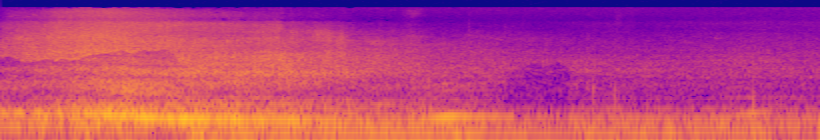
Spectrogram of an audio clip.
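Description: A sports car passing at speed on a race track. Its engine and tyre noise swell to a peak about a second in, then fade away as it goes off down the track.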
